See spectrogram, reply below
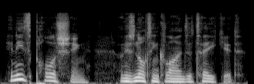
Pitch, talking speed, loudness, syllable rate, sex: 140 Hz, 235 wpm, -17 LUFS, 6.6 syllables/s, male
